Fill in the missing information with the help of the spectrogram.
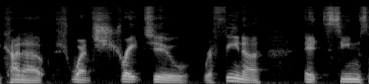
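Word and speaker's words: Raphinha: Yeah, Rafinha. I was gonna say that, but if Paul didn't mispronounce the name, I wouldn't be happy. I'm glad he calls him Rafina.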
